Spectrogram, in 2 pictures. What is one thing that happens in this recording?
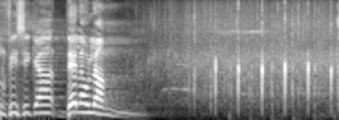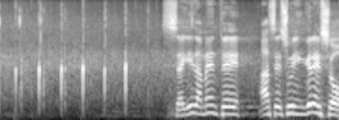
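A large crowd sings together in an echoing hall.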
